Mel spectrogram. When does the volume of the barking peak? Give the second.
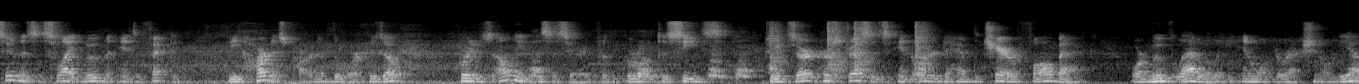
7 s.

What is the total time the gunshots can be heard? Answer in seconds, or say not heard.
2 s.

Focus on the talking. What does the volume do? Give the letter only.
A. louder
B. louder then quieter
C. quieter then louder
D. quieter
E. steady
E.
